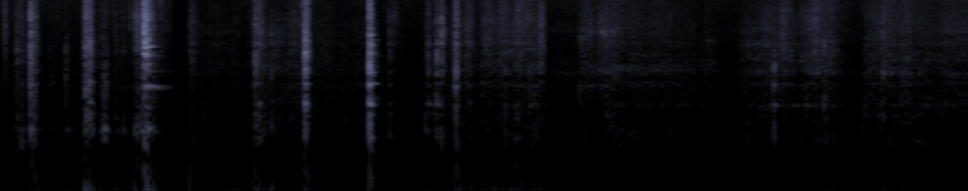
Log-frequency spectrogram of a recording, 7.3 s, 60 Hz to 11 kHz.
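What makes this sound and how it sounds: Fingertips and nails tap on the lid and upper side of a tall, red, hollow cylindrical metal Baileys gift tin held upright with its lid on. Eight quick, bright metallic taps ring only briefly, with a tinny tone near 3 kHz. They fade into quieter, softer tapping and patter.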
